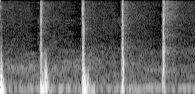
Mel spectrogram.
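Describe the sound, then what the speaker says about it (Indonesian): A class applauding: six evenly spaced claps, sharp and fairly close, with no talk. "Beri tepuk tangannya untuk kita semua."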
